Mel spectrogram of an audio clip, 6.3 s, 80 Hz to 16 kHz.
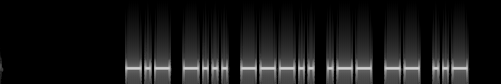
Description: Morse code, heard as a keyed tone, about 20 wpm, 700 Hz. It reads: KB8WMU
